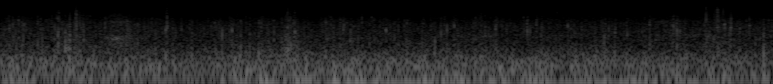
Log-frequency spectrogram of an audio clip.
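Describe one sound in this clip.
Footsteps scuff on gravel.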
